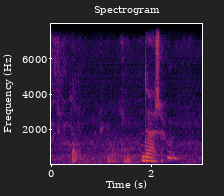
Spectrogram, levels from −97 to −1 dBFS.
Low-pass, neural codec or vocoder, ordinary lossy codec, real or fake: none; codec, 16 kHz, 4 kbps, X-Codec, HuBERT features, trained on LibriSpeech; none; fake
